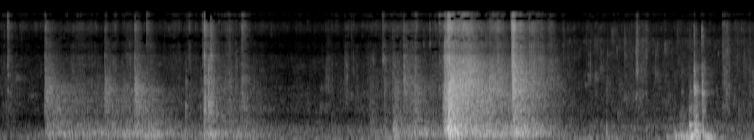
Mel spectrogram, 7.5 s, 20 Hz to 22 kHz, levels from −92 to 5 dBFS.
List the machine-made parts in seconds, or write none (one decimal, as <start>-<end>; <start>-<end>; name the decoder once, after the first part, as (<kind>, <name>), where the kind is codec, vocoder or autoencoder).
0.0-0.8 (vocoder, BigVGAN v2); 3.4-4.2; 5.5-6.6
